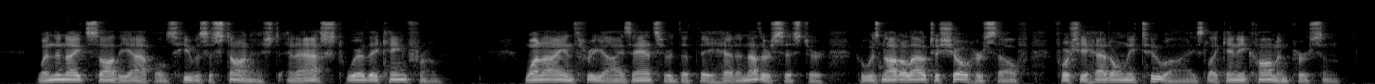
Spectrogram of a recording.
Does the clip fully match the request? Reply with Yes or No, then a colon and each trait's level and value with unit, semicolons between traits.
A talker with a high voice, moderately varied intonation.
No: very low, 95 Hz; average, 4.0 semitones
